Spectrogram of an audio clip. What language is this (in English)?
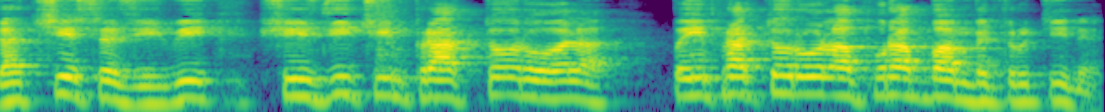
Romanian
